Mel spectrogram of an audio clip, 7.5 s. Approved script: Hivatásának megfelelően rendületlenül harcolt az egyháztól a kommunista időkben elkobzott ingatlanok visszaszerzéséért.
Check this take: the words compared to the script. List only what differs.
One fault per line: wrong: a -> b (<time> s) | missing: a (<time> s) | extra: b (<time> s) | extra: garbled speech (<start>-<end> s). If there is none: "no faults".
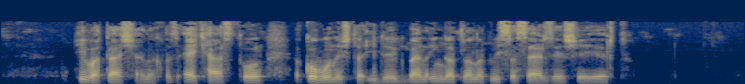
missing: megfelelően rendületlenül harcolt (1.7 s)
missing: elkobzott (4.3 s)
